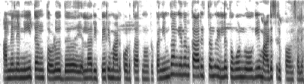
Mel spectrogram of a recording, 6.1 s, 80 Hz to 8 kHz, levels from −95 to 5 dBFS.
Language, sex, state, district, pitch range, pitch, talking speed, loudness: Kannada, female, Karnataka, Dharwad, 220-260 Hz, 235 Hz, 155 wpm, -14 LUFS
